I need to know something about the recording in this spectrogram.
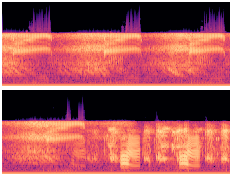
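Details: Brazilian frogs give harsh, rasping croaks, followed by quicker bubbling, pulsed calls.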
